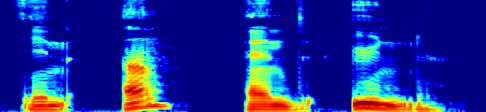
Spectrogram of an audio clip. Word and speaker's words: une: Let the air go through your mouth only when pronouncing the vowel sound u in une, and do pronounce the n. – U. Une.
